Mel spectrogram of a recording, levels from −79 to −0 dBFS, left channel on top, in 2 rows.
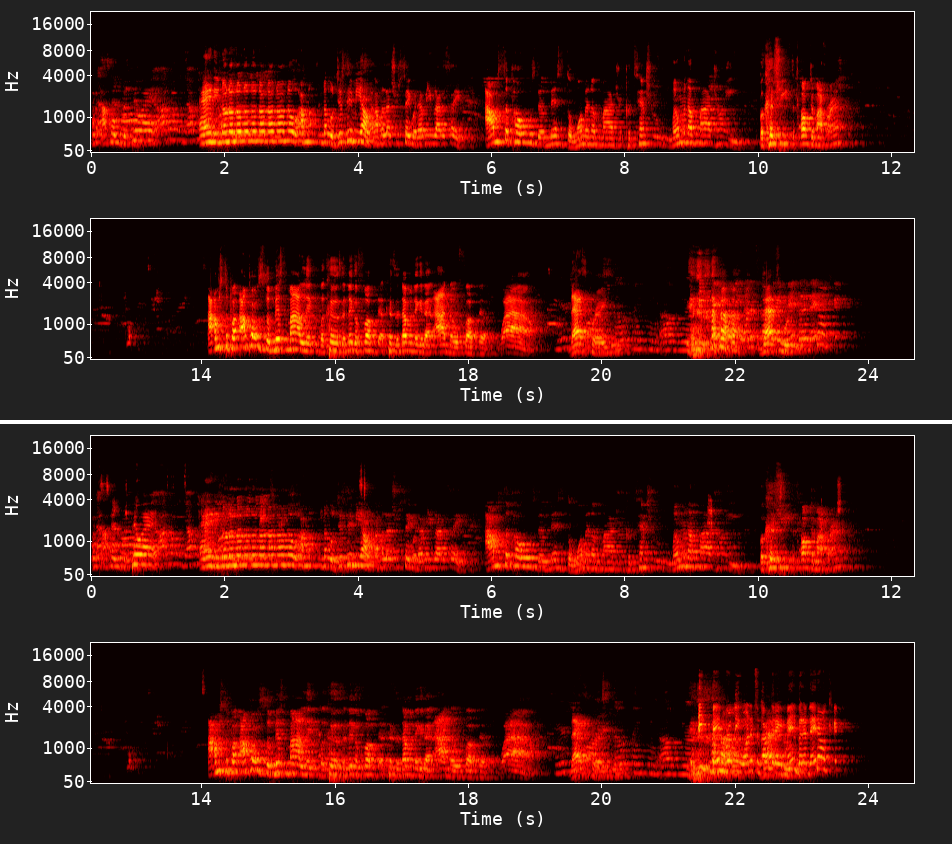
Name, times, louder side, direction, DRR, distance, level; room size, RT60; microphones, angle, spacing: voice 1, 0.0-2.9 19.3-22.0, left 1 dB, 45° right, -5 dB, 1.3 m, -44 dB
voice 2, 0.6-1.0 21.4-23.6, right 6 dB, 85° right, 9 dB, 0.4 m, -33 dB
voice 3, 1.6-9.7 10.0-11.3 12.5-12.6 13.3-13.4 14.1-20.2 21.3-22.1 22.4-22.8, left 5 dB, 70° left, 5 dB, 0.5 m, -33 dB
5.3 x 3.5 x 2.7 m, 1.0 s
head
